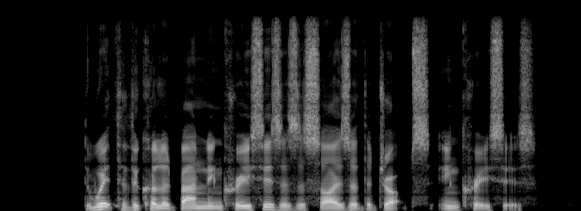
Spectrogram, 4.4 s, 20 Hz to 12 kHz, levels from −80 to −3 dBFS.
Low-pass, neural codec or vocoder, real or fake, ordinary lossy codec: 10.8 kHz; none; real; none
